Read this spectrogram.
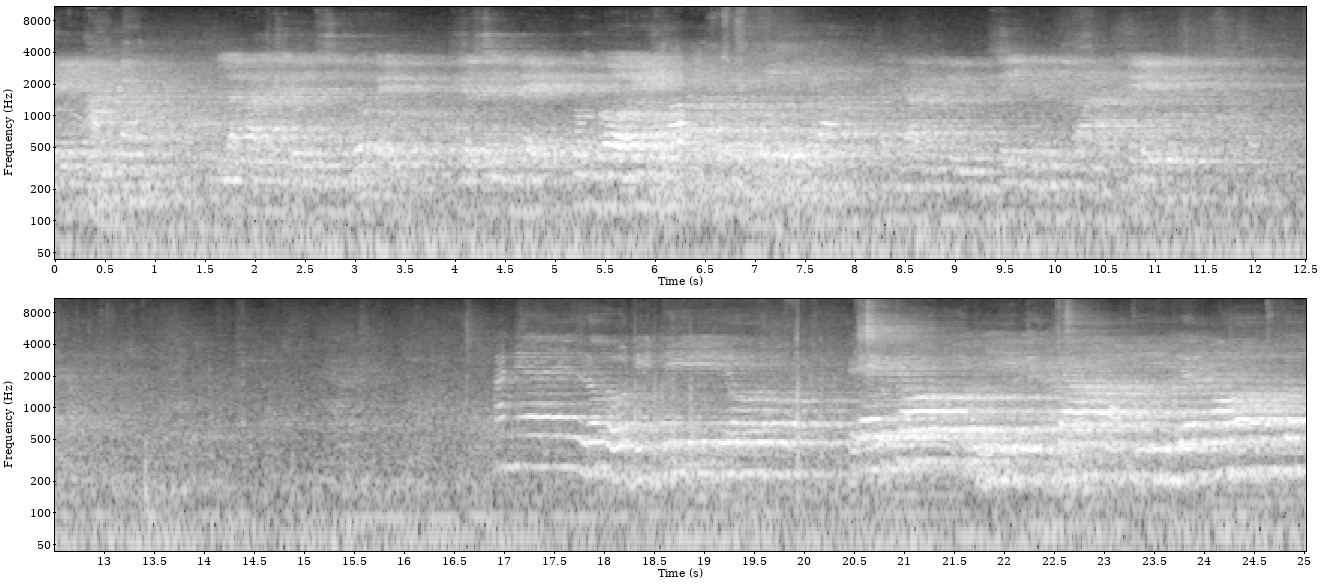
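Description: A man chants in a steady sung voice, heard through loudspeakers in a large echoing hall.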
